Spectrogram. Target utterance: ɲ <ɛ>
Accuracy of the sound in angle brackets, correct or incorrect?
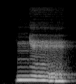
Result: incorrect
